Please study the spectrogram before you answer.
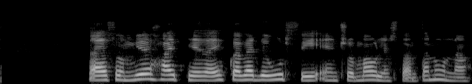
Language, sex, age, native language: Icelandic, female, 40-49, Icelandic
